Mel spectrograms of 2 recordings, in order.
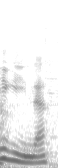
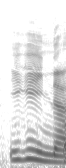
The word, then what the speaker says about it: Ighina: ¿Y cómo se pronuncia? Higuina. Higuina.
